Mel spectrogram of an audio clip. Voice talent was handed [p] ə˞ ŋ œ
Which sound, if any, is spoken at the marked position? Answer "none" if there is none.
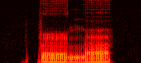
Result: p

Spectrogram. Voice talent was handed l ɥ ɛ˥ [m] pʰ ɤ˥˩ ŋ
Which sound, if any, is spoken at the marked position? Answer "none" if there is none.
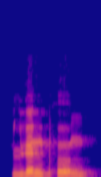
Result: n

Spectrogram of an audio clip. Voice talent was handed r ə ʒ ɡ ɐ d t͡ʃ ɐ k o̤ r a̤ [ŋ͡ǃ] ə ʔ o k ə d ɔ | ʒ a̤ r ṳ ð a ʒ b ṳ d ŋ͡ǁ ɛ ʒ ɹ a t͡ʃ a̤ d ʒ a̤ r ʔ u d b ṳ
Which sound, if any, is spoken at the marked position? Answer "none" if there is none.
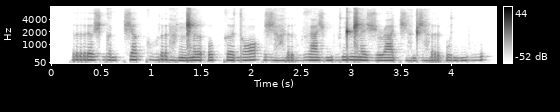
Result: ŋ͡ǁ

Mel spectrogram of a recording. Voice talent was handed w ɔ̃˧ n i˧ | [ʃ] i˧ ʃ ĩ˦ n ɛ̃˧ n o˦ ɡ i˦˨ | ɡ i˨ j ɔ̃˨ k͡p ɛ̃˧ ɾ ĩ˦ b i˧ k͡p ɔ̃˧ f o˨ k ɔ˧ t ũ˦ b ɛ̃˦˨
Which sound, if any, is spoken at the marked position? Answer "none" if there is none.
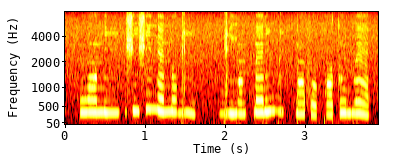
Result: ʃ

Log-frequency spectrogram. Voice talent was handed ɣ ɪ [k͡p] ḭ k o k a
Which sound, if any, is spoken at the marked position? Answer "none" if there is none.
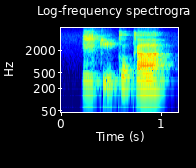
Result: k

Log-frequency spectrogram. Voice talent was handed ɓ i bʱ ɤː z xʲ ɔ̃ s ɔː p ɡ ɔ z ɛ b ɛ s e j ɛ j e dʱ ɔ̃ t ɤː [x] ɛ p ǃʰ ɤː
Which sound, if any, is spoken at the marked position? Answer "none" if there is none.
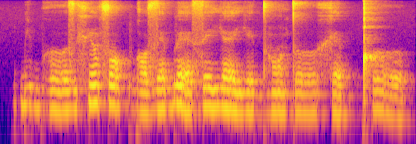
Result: x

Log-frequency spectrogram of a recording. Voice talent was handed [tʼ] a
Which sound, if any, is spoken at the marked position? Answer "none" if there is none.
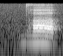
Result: dʱ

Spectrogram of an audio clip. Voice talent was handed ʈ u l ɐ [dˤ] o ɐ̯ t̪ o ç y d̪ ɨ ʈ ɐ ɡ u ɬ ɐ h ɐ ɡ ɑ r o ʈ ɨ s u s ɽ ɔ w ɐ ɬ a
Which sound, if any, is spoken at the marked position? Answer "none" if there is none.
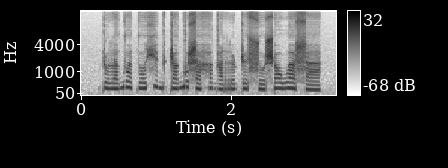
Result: d̪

